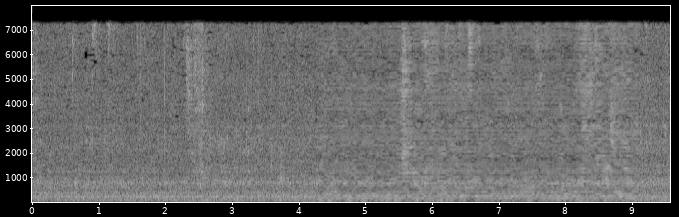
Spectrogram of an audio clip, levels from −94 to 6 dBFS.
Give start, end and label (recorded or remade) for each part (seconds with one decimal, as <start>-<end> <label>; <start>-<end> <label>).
0.0-4.3 recorded; 4.3-9.1 remade; 9.1-9.6 recorded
